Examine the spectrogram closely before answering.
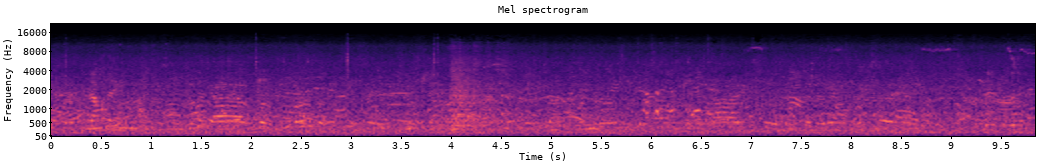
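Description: A bird splashes softly as it wades through shallow water.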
